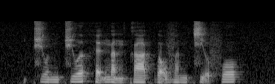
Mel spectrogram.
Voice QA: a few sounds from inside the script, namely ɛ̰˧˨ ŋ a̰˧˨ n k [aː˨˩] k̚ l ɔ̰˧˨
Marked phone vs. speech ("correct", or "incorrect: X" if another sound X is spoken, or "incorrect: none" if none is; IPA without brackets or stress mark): correct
